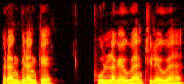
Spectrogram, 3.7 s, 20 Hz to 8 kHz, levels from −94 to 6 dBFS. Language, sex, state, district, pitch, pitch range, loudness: Hindi, male, Bihar, Jahanabad, 140 Hz, 130-145 Hz, -18 LUFS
